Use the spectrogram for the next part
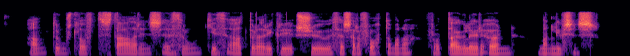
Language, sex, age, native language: Icelandic, male, 20-29, Icelandic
